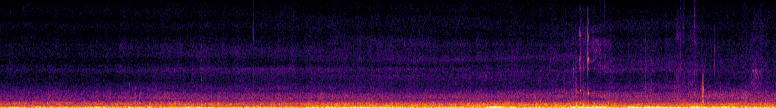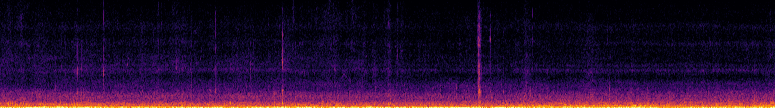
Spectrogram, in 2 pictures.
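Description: Wind buffeting the microphone, a steady, gusty low rumble, with a few faint clicks as the angler handles the hook and reel.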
